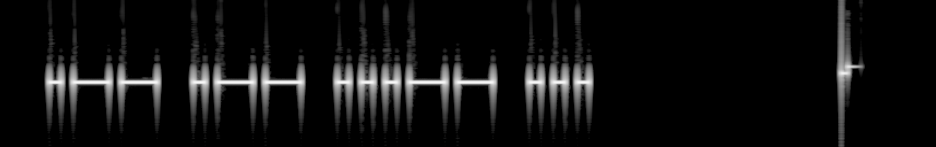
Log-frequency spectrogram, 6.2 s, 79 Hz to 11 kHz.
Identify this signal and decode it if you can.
Morse code, heard as a keyed tone, about 15 wpm, 700 Hz. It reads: WW3S
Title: USA Call Signs - 4 Characters - 4x Character Spacing - 15wpm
